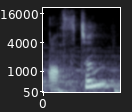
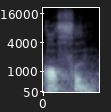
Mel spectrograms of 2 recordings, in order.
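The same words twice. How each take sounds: First: The T sound is pronounced in the middle. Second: The T sound is silent in the middle. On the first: "Algumas pessoas falam often" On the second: "como se não pronunciasse o T"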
